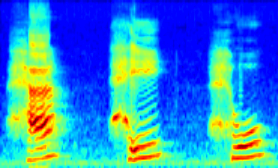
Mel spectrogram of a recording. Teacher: huruf ini dikeluarkan dari tengah tenggorokan kita ketika dilafalkan persis seperti kita melafalkan kata ayah Syahrini gitu cara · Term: huruf H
